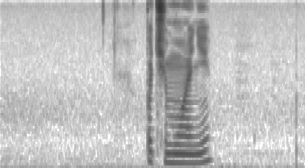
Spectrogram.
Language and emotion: Russian, neutral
